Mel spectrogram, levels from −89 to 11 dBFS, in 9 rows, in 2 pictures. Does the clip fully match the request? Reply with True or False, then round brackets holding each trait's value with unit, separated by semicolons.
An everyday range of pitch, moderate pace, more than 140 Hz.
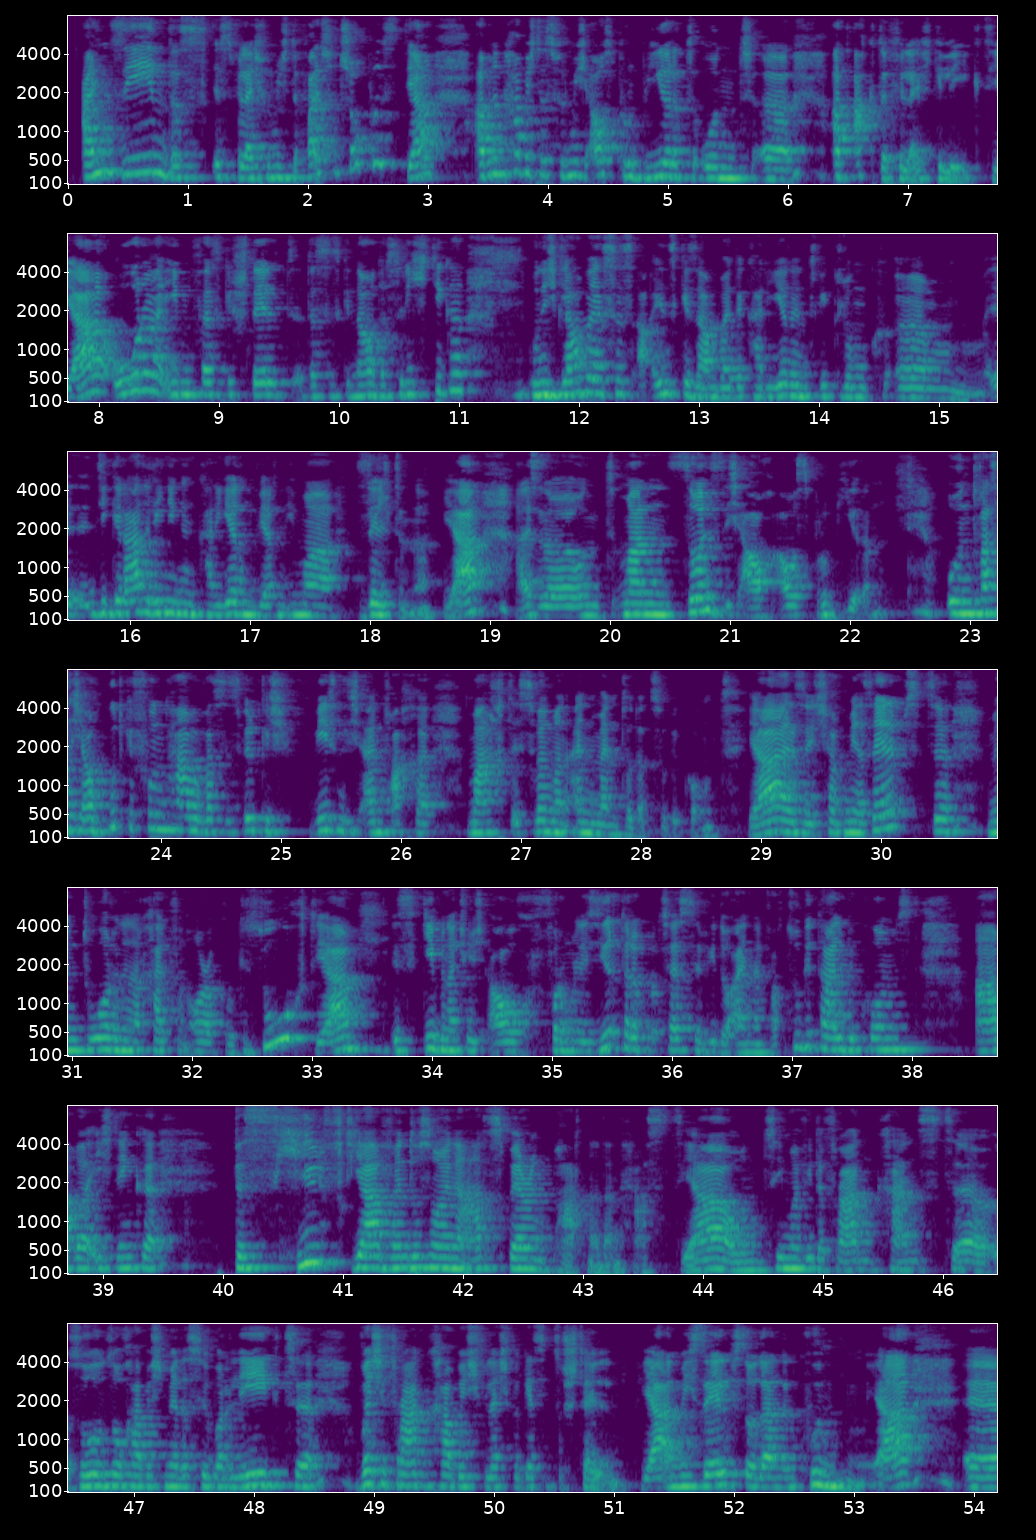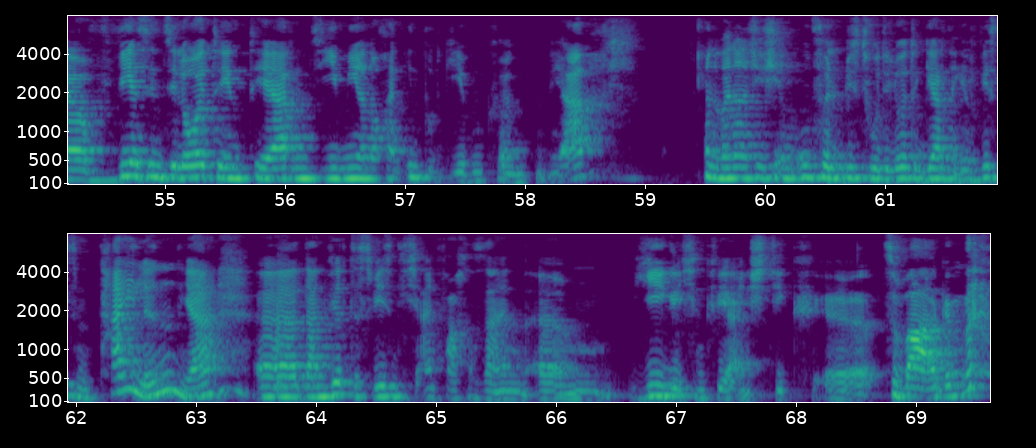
True (3.2 semitones; 165 wpm; 190 Hz)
